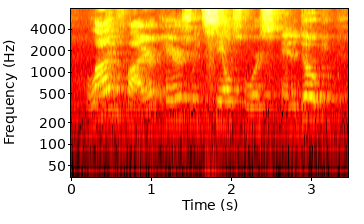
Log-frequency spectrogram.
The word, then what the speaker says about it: Livefyre: Am I pronouncing that right? Livefyre? You are. Livefyre and Salesforce have agreed to integrate their respective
